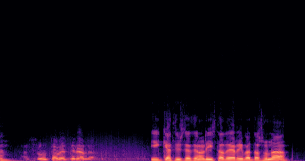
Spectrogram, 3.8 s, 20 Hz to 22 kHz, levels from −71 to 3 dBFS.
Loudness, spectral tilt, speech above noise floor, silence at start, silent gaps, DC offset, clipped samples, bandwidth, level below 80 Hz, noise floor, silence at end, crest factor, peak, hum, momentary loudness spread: -17 LUFS; -8.5 dB/octave; 24 dB; 0 s; none; under 0.1%; under 0.1%; 7 kHz; -48 dBFS; -40 dBFS; 0.2 s; 14 dB; -2 dBFS; none; 15 LU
